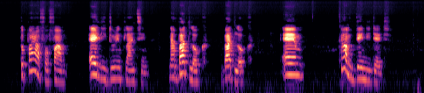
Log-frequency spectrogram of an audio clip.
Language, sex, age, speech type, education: Nigerian Pidgin, male, 15-29, spontaneous, tertiary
